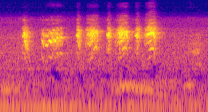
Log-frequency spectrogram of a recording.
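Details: Long-tailed shrike giving its typical isian filler song: a quick run of short, harsh, chattering notes in bunched bursts over about a second and a half, with a low background hum.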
